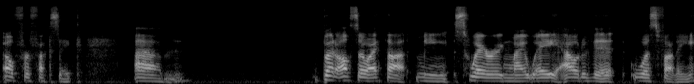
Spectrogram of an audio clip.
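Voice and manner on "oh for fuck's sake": usual speaking voice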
